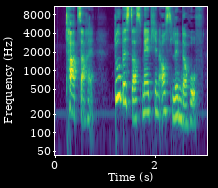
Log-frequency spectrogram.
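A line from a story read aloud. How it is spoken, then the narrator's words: Cheerful laughing. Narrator (German): sagte er und lachte sie fröhlich an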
